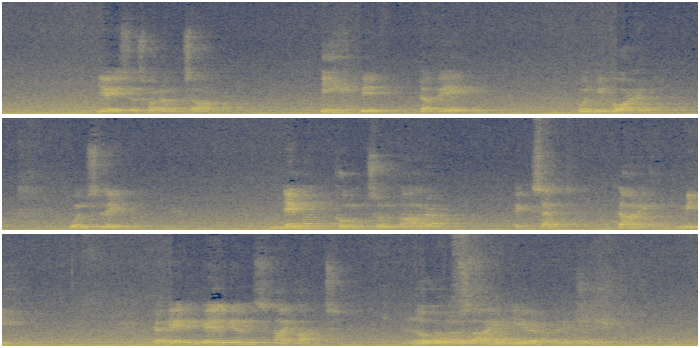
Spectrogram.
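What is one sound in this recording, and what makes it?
A congregation of men and women sings together in phrases, echoing in a large hall.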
